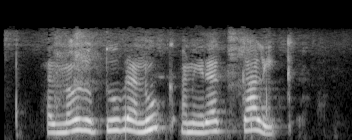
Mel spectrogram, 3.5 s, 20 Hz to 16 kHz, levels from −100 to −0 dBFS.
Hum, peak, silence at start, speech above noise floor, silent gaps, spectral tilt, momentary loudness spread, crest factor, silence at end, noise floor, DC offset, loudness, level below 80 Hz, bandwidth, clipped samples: none; -6 dBFS; 0.45 s; 38 dB; none; -4 dB/octave; 11 LU; 16 dB; 0.6 s; -59 dBFS; under 0.1%; -21 LUFS; -66 dBFS; 7.6 kHz; under 0.1%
